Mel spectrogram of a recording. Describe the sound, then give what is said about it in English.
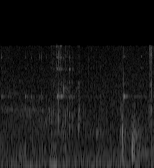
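Someone crunches on an ice cube, a few short, brittle cracks and clinks spread over a moment, fairly quiet, with no talking. “I'm sorry, I didn't know I got an ice cube.”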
